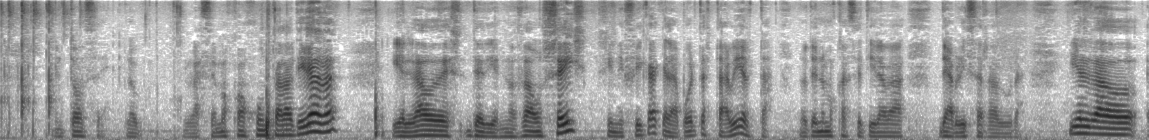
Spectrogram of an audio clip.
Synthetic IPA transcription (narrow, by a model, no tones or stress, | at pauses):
e̞nt̪o̞n̟θe̞̰slolaːθe̞mo̞hko̞ŋxunt̪alat̪iɾað̞a | ie̞lːaoðed̪e̞ðje̞hno̞zðaunse̞jsːiɣnifikake̞lapwe̞ɾt̪aest̪aːβje̞ɾt̪a | no̞t̪e̞ne̞mohkaθet̪iɾaða | d̪eaβɾiθe̞raðuɾaie̞lːao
